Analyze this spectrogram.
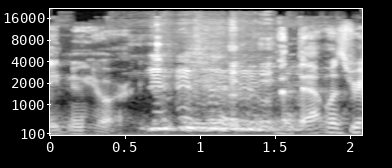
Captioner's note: laughter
